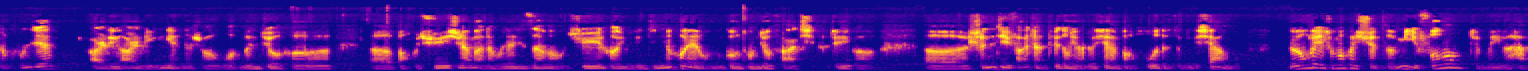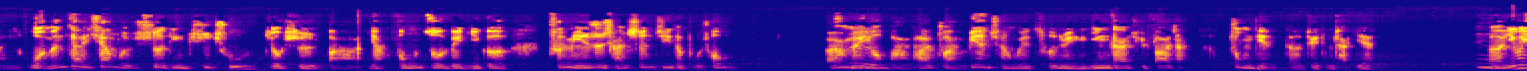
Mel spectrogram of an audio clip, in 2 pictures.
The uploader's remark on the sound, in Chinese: 由于三位聊天的人散落在中华大地的不同城市，因此本期的录制在线上完成，音质有所损失。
